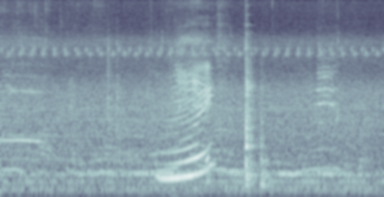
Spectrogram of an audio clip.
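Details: A cat, one of two playful pets, gives a single loud rising meow lasting about half a second. A sharp knock follows, and a low steady hum runs underneath.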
